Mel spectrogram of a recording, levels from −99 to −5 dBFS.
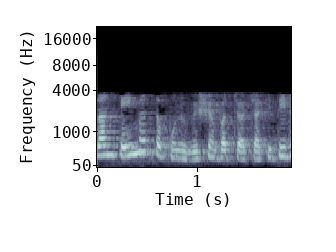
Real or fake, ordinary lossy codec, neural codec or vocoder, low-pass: real; MP3, 32 kbps; none; 3.6 kHz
